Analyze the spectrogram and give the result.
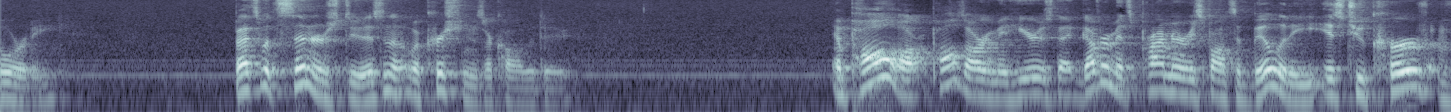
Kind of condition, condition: setting, large echoing room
